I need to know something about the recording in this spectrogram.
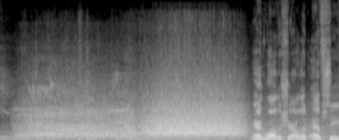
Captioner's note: crowd cheering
